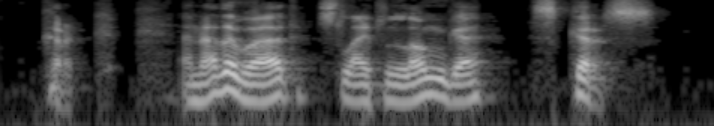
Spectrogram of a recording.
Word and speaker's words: skrz: Another word, slightly longer, skrz, skrz. Sk, sk, sk. Skr, skr, skrz, skrz. Again, z is pronounced s because the consonant is losing its voice at the end of the word.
